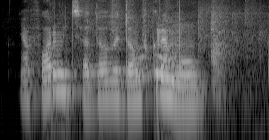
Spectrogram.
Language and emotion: Russian, neutral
